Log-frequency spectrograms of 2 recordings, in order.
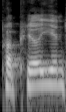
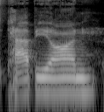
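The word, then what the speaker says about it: Papillon: Did I pronounce Papilian Chihuahua correctly? It's one of those French words. It's papion.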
